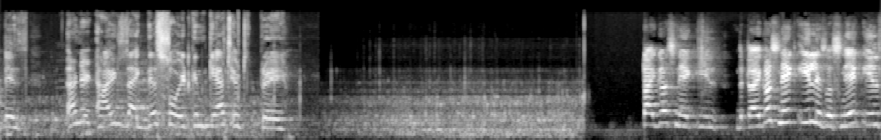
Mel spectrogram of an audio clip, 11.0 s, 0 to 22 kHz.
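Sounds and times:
underwater water rumble: 0:00.0 - 0:07.4.

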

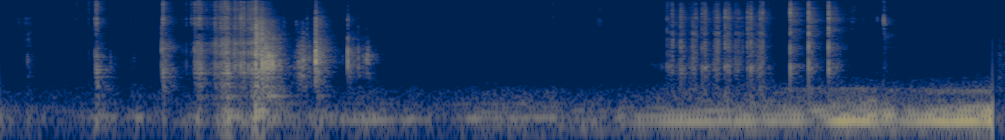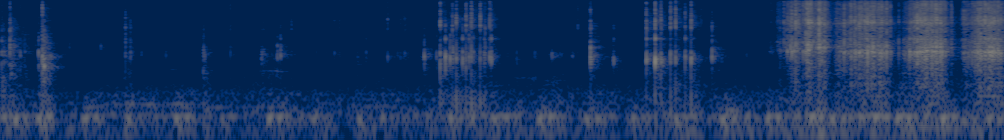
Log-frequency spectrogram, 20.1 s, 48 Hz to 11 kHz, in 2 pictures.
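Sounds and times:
velcro rasping: 0:01.7 - 0:02.8, 0:06.5 - 0:08.2, 0:17.8 - 0:20.0
low rumble: 0:06.2 - 0:10.0.

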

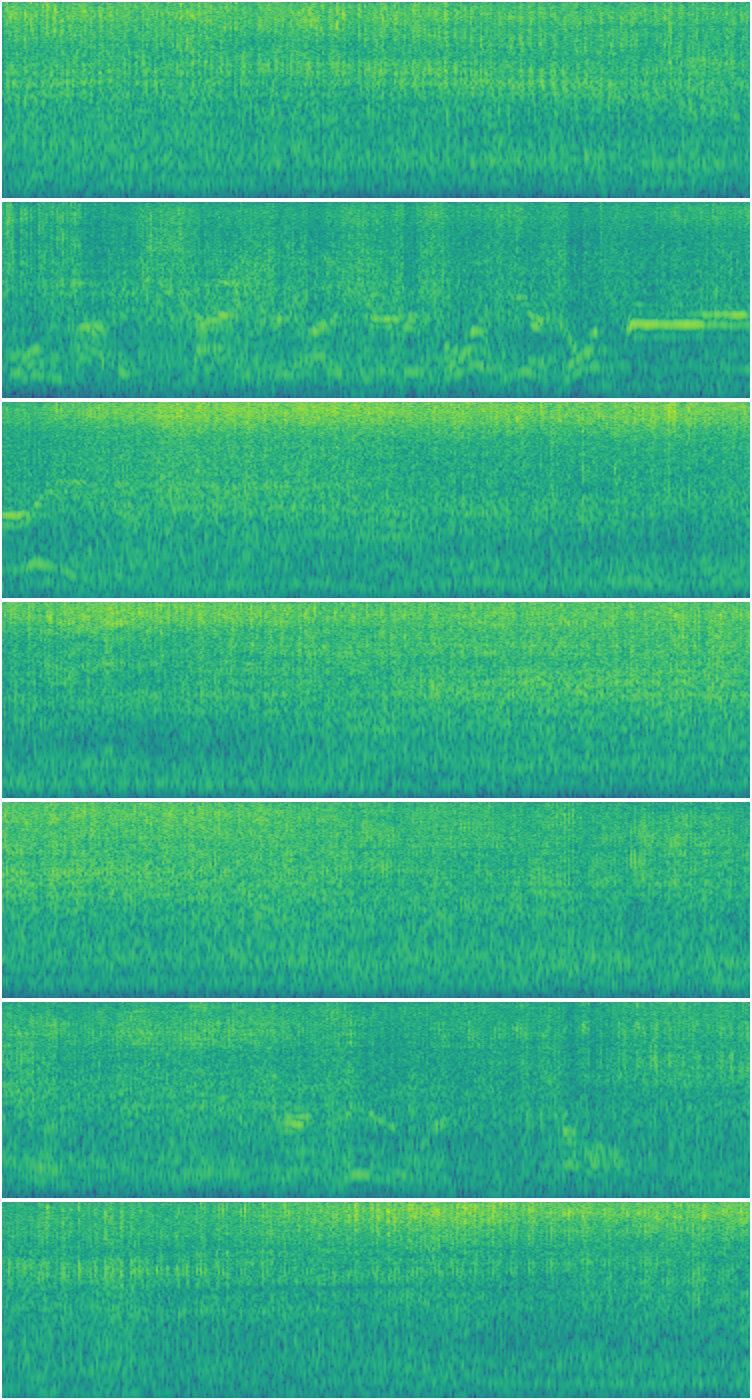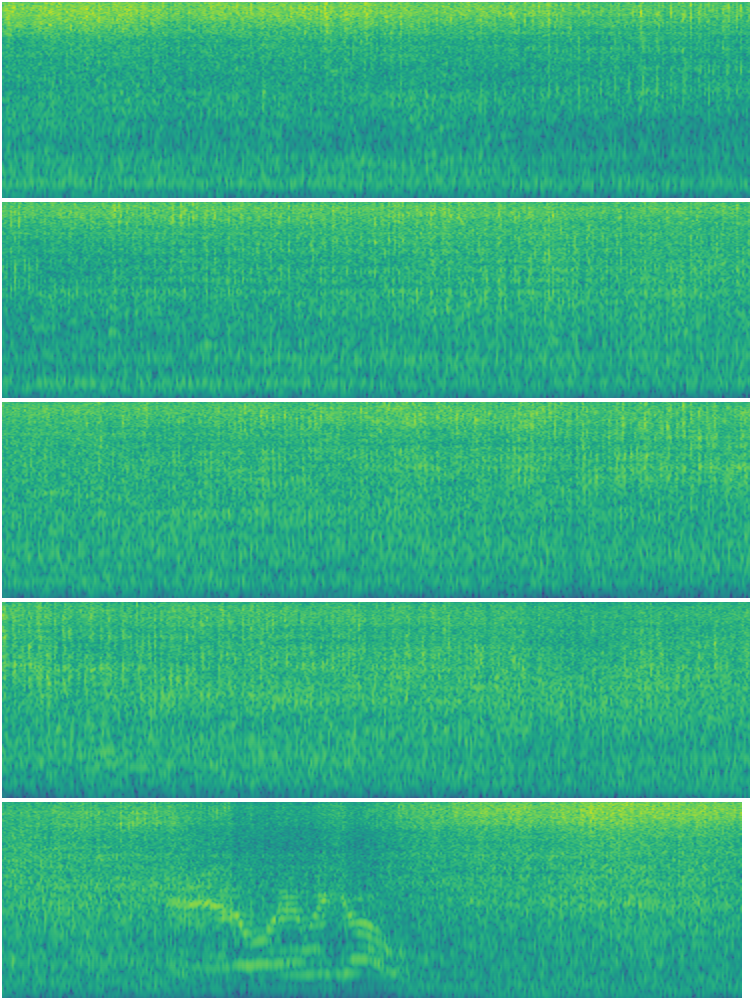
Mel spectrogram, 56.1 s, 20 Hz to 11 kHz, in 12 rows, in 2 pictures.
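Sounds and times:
race car engines droning: 0:00.0 - 0:56.0.

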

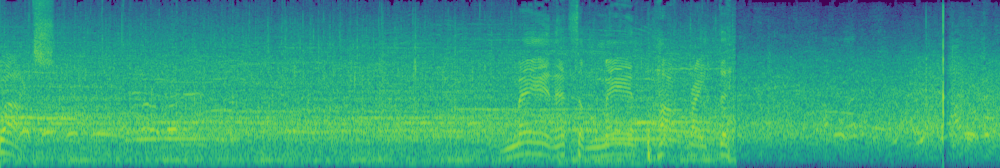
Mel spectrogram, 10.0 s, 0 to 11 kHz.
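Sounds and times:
crowd clapping: 0:00.0 - 0:07.4
crowd cheering: 0:00.0 - 0:10.0.

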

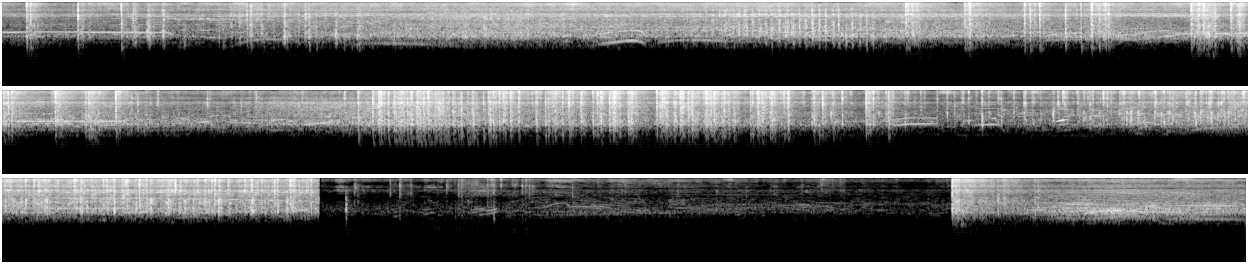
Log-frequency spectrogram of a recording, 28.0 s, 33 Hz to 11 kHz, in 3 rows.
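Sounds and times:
firework whistles: 0:00.0 - 0:16.4
fireworks crackling: 0:00.0 - 0:23.2, 0:25.8 - 0:28.0
crowd cheering: 0:00.0 - 0:28.0.

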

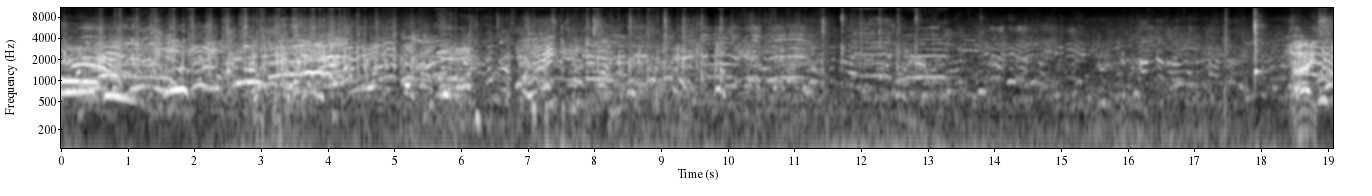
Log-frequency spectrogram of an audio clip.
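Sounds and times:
players and spectators chattering: 0:00.0 - 0:19.0.

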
